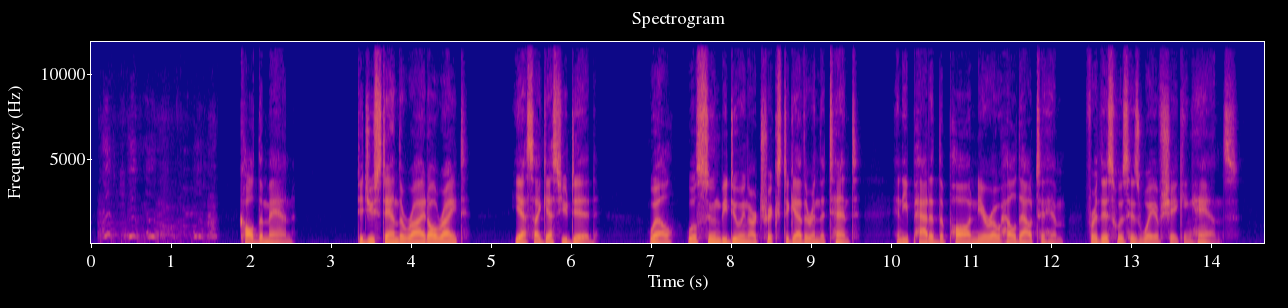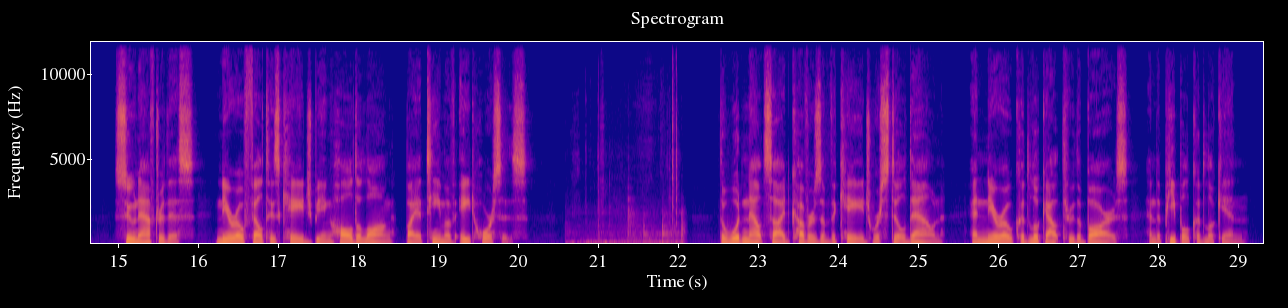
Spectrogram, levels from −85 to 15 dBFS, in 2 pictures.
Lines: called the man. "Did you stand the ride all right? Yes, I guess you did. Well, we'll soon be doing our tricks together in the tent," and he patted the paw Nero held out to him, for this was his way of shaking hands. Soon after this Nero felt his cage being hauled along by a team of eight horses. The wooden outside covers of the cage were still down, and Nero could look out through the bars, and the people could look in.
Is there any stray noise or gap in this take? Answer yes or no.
yes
